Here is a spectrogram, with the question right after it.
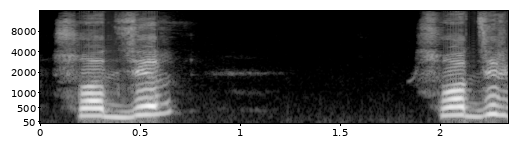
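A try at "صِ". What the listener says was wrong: দেখেন সদটা কিন্তু সিনের মতন সি হবে না সিনজের যেমন সি সজের ওইরকম সি হবে না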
